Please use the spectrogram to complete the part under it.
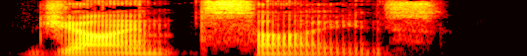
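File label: "giant size", British English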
